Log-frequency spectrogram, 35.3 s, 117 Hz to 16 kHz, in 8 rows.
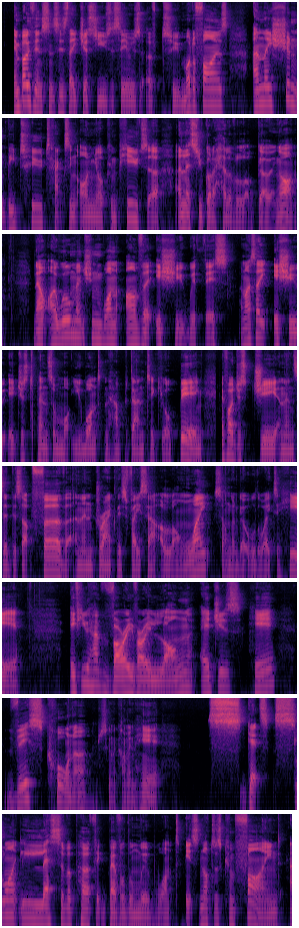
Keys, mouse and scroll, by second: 0.4 click, 3.2-3.6 scroll down 1, 3.6 middle click, 4.0 click, 4.4 shift+middle click, 5.1 middle click, 8.6 shift+middle click, 9.2 middle click, 9.7 click, 11.9 shift+middle click, 12.0 middle click, 12.1 shift+middle click, 13.0 Tab, 15.1 click, 16.4 middle click, 17.5 z, 18.1 click, 18.4 middle click, 18.7 click, 19.9 e, 20.8 click, 21.1-22.0 scroll down 1, 22.0 Tab, 22.5 click, 22.9 middle click, 23.7 shift+middle click, 23.8 middle click, 23.8 shift+middle click, 25.4 shift+middle click, 25.7 scroll up 1, 26.4 middle click, 27.5 click, 27.8-28.1 scroll up 1, 28.1 shift+middle click, 28.4-29.4 scroll up 1, 29.4-30.5 scroll up 1, 32.7-33.4 scroll down 1, 33.7 shift+middle click, 34.7 scroll up 1, 35.0 shift+middle click.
